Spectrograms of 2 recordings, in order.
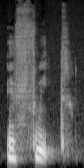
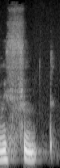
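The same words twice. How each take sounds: First: Whisper. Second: Said in the usual way. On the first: A narrator's reading. Narrator echoes in whisper.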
